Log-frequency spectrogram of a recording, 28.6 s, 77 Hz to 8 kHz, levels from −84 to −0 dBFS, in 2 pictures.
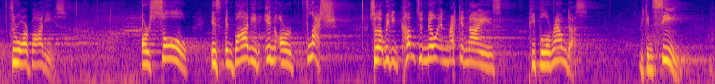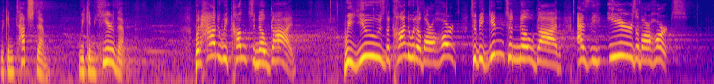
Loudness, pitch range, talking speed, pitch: -14 LUFS, 245-315 Hz, 125 wpm, 285 Hz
